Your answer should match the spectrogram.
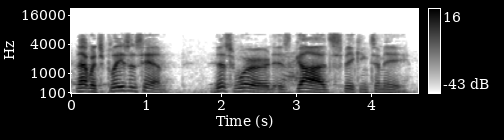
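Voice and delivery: loud, measured recitation; congregational declaration. Acted. Preacher leading the congregation in weekly confession, declaring loudly. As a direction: proclaim each line firmly, stressing the key words.

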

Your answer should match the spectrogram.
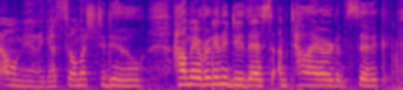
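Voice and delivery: low, soft, worn-out grumbling; mock weary complaint. Preacher voicing thoughts not to think, mock weary. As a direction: sag into a pretend tired moan.

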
